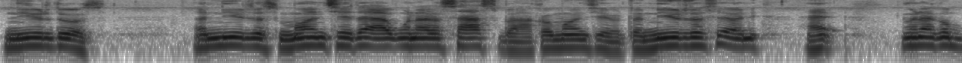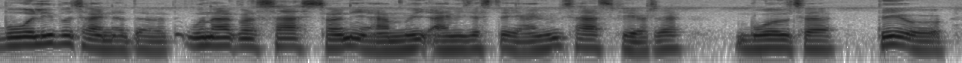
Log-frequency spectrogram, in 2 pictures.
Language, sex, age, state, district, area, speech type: Nepali, male, 30-45, West Bengal, Kalimpong, rural, spontaneous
